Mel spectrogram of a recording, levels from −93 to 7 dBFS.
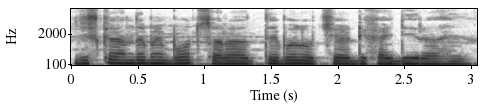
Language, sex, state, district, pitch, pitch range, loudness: Hindi, male, Arunachal Pradesh, Papum Pare, 150 Hz, 145-160 Hz, -12 LUFS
